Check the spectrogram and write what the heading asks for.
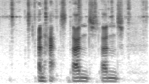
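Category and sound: animal, dog scratching itself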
